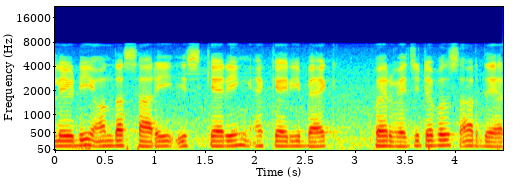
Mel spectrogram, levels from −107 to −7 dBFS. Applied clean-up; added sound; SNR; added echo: none; none; none; none.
